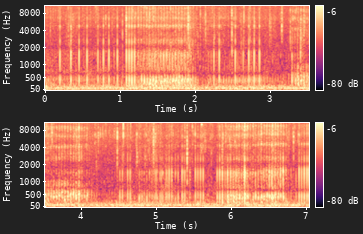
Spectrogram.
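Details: Purring domestic cat by a crackling fireplace in autumn ambience, a steady deep rumble swelling and easing in breaths about a second or two long, faint pops from the fire throughout.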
